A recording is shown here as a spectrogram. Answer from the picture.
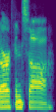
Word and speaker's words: Arkansas: Like Kansas and R Kansas aren't that far apart, but they call it Arkansas.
